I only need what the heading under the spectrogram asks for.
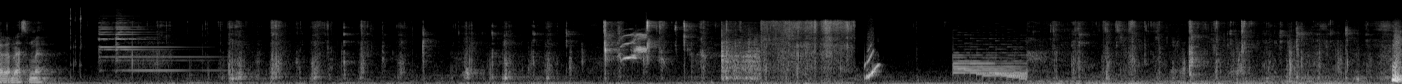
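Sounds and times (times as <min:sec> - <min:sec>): chewing with wet mouth clicks: 0:02.3 - 0:07.1, 0:10.5 - 0:13.9.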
